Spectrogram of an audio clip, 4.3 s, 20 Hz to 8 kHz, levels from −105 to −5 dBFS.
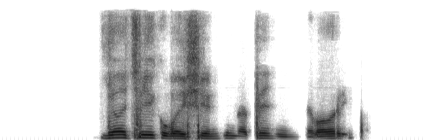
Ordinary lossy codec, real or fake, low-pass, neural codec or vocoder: AAC, 48 kbps; fake; 7.2 kHz; autoencoder, 48 kHz, 32 numbers a frame, DAC-VAE, trained on Japanese speech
